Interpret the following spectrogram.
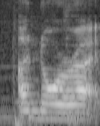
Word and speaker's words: Annora: I prefer the spelling Annora, A-N-N-O-R-A, like Nora.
